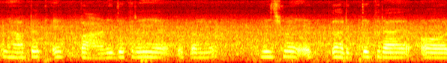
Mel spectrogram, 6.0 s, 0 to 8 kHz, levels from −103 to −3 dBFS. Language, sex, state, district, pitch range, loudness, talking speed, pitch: Hindi, female, Uttar Pradesh, Muzaffarnagar, 190-215 Hz, -17 LUFS, 180 wpm, 200 Hz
